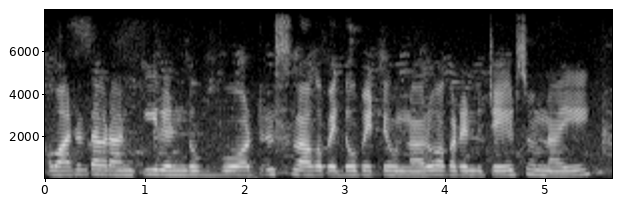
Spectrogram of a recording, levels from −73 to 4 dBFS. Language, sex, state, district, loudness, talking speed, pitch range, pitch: Telugu, female, Andhra Pradesh, Sri Satya Sai, -16 LUFS, 135 wpm, 195-210 Hz, 200 Hz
